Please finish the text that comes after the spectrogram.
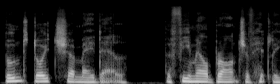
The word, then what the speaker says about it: Bund Deutscher Mädel: At 15, she joined the Bund Deutscher Mädel, pronounced Bund Deutscher Mädel, the female branch of Hitler Youth.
